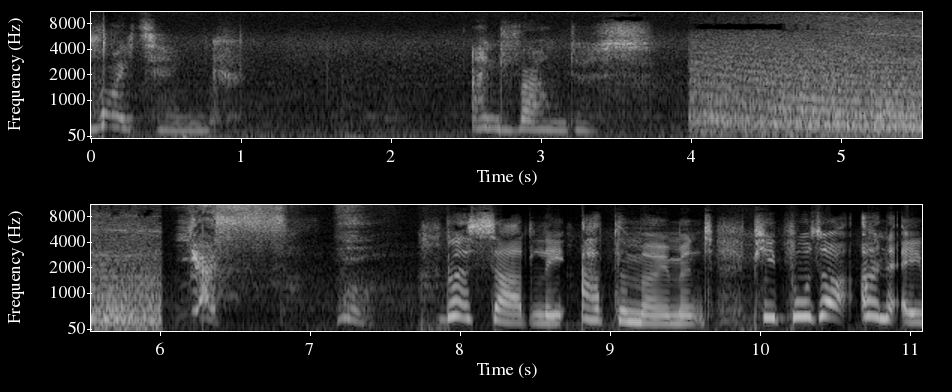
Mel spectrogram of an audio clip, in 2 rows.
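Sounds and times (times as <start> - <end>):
loud rushing roar: 4.0 - 6.9.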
